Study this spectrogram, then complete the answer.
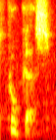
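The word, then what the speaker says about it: Púca: They're also known as pukas. So you got then which puka means P, not the P-U-C-K-C-A, but P-O-O-K-A.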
